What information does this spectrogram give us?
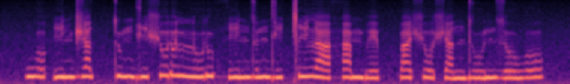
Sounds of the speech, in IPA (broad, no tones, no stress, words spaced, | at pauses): woʔind͡ʒa tːuŋɡiʃo ɾʊlːuɾu hi ndʊndiǀi laha mbe pːaʃoʃa ndu nzʊwo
